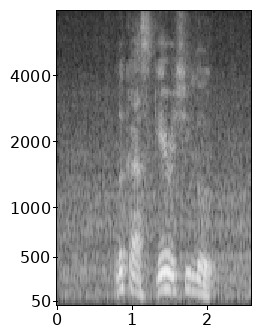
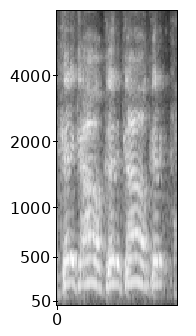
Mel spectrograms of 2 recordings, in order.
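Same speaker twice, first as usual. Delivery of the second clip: higher and louder, nagging to cut the engine; mock frantic gas-saver; 7 semitones higher, 7 dB louder than usual. Mocking people worried about gas, high loud nag. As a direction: mimic penny-pinchers yelling to shut it off. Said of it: "They be like".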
